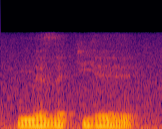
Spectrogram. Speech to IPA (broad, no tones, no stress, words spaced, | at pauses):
mɪ ðekjɪ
